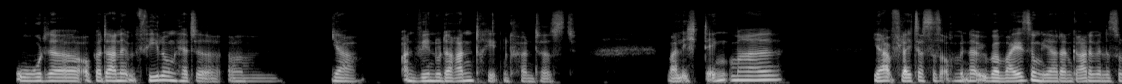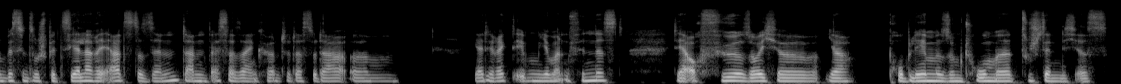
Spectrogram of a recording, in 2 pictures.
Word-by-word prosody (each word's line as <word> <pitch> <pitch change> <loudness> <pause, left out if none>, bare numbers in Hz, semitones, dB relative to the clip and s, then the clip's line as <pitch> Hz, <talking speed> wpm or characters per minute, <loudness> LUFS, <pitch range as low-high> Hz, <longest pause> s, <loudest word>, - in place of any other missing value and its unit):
oder 160 -1 +3
ob - - -1
er 165 - +4
da 170 - +6
'ne 170 - +4
Empfehlung 190 +1 +2
hätte, 155 -4 -2
ähm, 145 0 -9 0.5
ja, 150 -4 -1 0.4
an 160 -4 0
wen 165 +1 +3
du 165 - +3
da 155 0 +4
rantreten 165 +4 0
könntest. 140 -2 -7 0.9
Weil - - +1
ich - - -3
denke 195 +6 +1
mal, 200 +2 +4 0.9
ja, - - +6
vielleicht 155 +1 +3
dass 170 - 0
das 165 - -3
auch - - -5
mit 170 +3 -1
'ner 165 - +3
Überweisung 155 +4 +4
ja 150 0 +2
dann 150 -1 +2
grade, 155 +2 +2
wenn 160 -1 -1
das 150 - -4
so 165 - -2
'n - - -4
bisschen 165 -1 -3
so 155 - -4
speziellere 160 +2 0
Ärzte 165 0 -2
sind, 155 +8 -4
dann 150 -1 -2
besser 165 +1 -5
sein 145 -1 -4
könnte, 155 -2 -8
dass 150 -2 -7
du - - -4
da, 150 0 -4
ähm, 150 -1 -9 0.7
ja 155 - -2
direkt 160 0 -3
eben 160 0 -3
jemanden 155 0 -1
findest, 175 +1 -2 0.5
der - - +3
auch - - -3
für 170 -1 +1
solche, 150 -2 +1
ja, 145 -2 -1 0.3
Probleme, 155 +1 +3
Symptome 150 +1 +1
zuständig 145 -4 -3
ist. 140 +1 -7
155 Hz, 165 wpm, -23 LUFS, 150-165 Hz, 0.9 s, da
